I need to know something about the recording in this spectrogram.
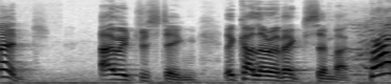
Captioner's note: audience laughs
